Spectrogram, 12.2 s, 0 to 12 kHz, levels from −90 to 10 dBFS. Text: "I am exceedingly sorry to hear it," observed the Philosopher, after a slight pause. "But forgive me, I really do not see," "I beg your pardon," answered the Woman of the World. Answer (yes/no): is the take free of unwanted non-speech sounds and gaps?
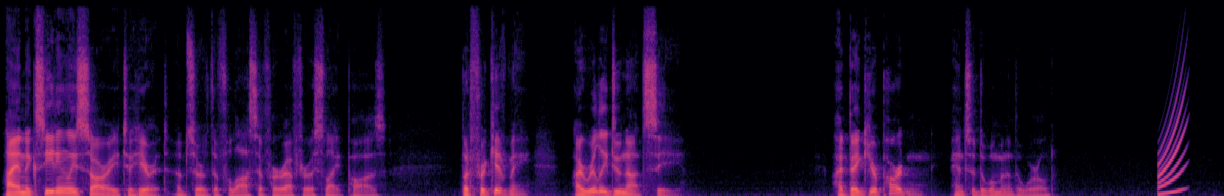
no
